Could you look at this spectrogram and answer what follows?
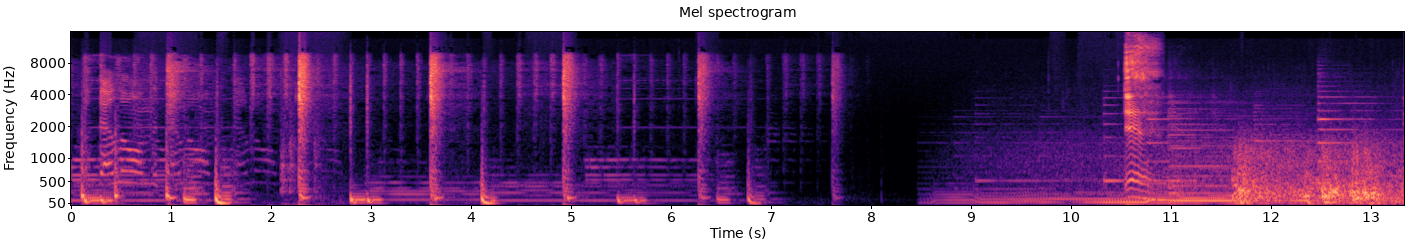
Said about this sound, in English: Hey man, fits the perfect vibe. You know the thunderstorm and the lightning.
